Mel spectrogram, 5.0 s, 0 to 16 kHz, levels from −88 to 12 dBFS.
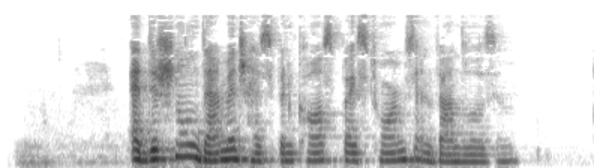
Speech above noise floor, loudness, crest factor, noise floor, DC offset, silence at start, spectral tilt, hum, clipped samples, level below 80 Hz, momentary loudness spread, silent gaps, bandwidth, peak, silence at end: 49 dB; -19 LUFS; 20 dB; -68 dBFS; under 0.1%; 1.1 s; -5 dB/octave; none; under 0.1%; -54 dBFS; 17 LU; none; 11.5 kHz; -2 dBFS; 0.65 s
